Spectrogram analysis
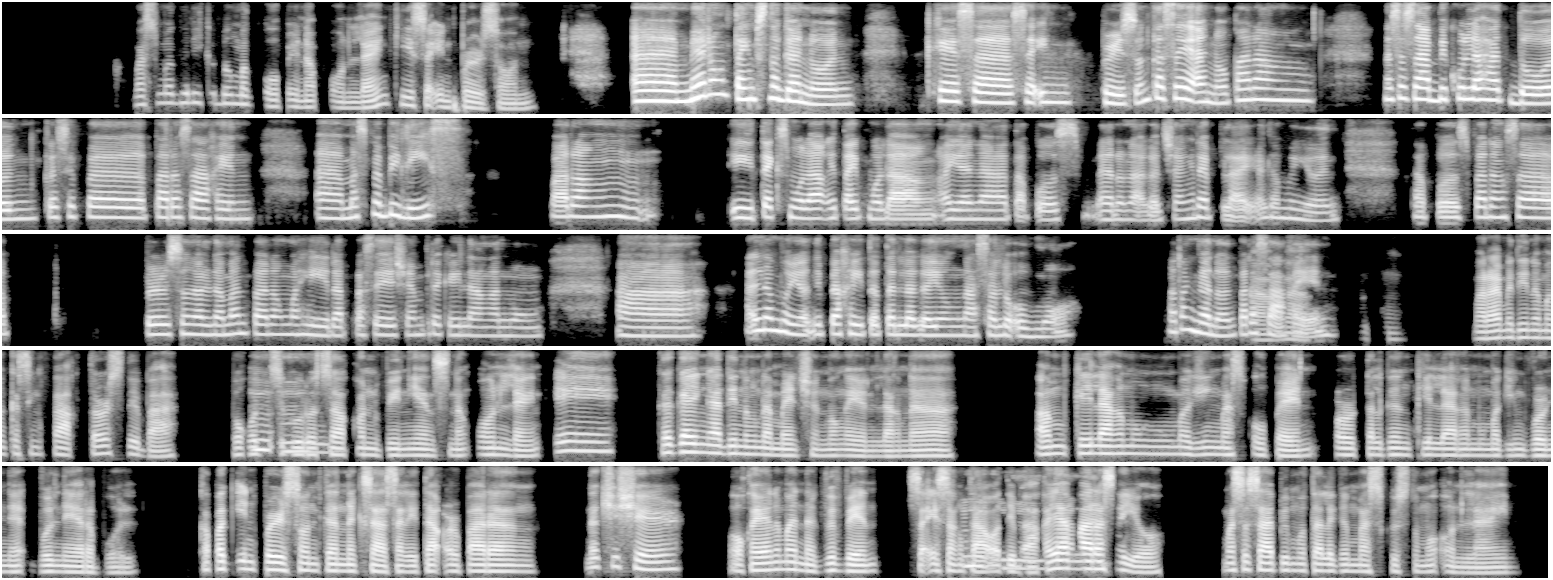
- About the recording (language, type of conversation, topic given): Filipino, podcast, Mas madali ka bang magbahagi ng nararamdaman online kaysa kapag kaharap nang personal?
- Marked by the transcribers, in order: tapping; in English: "vulnerable"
